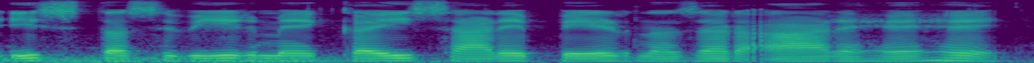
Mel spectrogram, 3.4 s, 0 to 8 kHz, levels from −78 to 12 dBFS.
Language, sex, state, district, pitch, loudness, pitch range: Hindi, male, Assam, Kamrup Metropolitan, 115 Hz, -16 LUFS, 110-120 Hz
